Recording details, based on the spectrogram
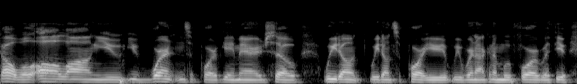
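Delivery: ordinary delivery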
